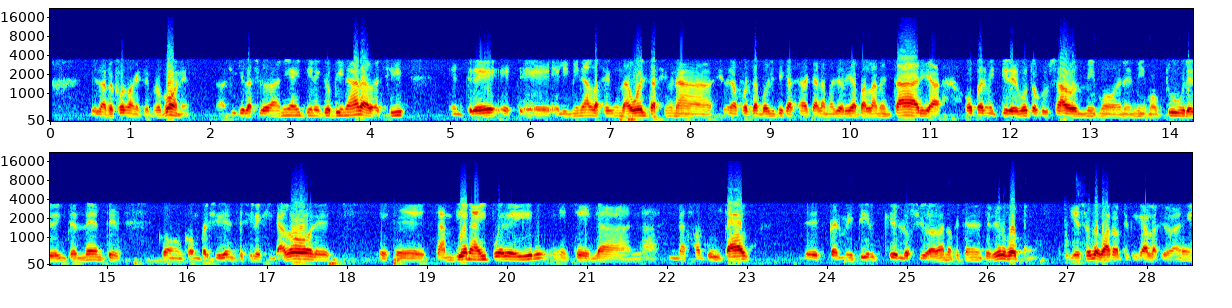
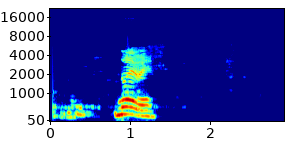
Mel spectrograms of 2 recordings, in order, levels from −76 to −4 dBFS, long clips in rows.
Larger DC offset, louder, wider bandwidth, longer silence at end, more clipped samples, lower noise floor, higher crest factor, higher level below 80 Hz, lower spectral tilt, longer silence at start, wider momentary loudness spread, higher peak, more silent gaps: neither; about the same, -13 LUFS vs -15 LUFS; first, 8.2 kHz vs 5.8 kHz; second, 0 s vs 1.6 s; first, 0.4% vs under 0.1%; second, -45 dBFS vs -72 dBFS; second, 12 dB vs 18 dB; first, -40 dBFS vs -62 dBFS; about the same, -7 dB/octave vs -8 dB/octave; about the same, 0.1 s vs 0.05 s; second, 12 LU vs 17 LU; about the same, 0 dBFS vs -2 dBFS; neither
